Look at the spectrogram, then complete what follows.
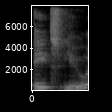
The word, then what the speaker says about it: Hu: My favorite word to use is Hu, H-U. It's pronounced Hu.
